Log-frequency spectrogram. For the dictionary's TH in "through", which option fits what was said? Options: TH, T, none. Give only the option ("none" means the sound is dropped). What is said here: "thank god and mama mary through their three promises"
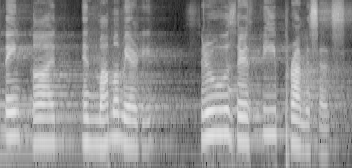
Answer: T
